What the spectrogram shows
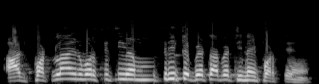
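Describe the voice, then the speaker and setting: A man's voice: high voice, expressive, brisk, narrow, tinny audio. A male student leader, giving impassioned interview answers and repeating phrases for force.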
